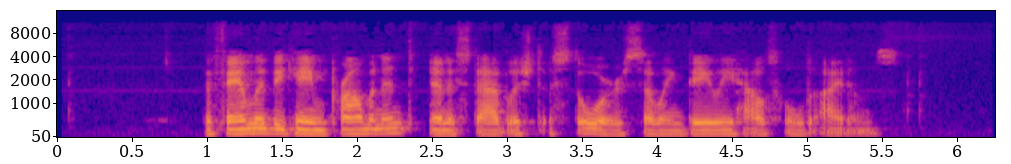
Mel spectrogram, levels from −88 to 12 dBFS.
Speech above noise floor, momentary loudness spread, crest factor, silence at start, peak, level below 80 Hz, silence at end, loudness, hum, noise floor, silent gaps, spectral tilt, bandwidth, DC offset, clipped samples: 39 dB; 12 LU; 18 dB; 1 s; -2 dBFS; -56 dBFS; 0.65 s; -20 LUFS; none; -59 dBFS; none; -6.5 dB/octave; 11.5 kHz; under 0.1%; under 0.1%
